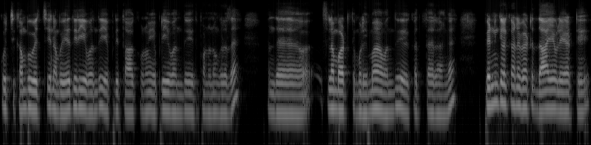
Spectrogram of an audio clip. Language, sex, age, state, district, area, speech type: Tamil, male, 30-45, Tamil Nadu, Namakkal, rural, spontaneous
